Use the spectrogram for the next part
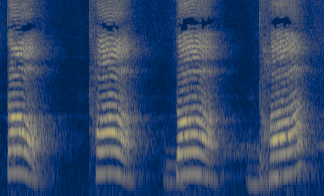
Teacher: ত থ দ ধ দন্তন্য, জিভ কোথায় ঠেকছে? আমাদের দাঁতে ঠেকছে, তার জন্য একে বলা হচ্ছে দন্ত বর্ণ।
